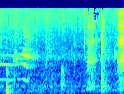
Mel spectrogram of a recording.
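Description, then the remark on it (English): A person mimics a cat's meow: a drawn-out, tonal mewl followed by a few shorter, breathy meow-like calls spread over a couple of seconds, fairly quiet and with no talking. “sounds like a cat.”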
